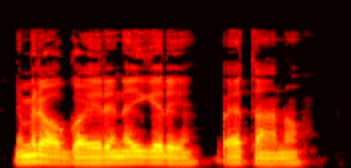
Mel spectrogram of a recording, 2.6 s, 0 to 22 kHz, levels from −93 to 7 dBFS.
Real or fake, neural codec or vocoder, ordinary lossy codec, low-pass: real; none; none; none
